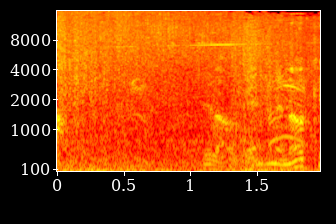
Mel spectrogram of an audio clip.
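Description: Burning debris roars as it falls.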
